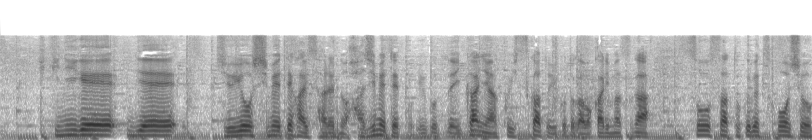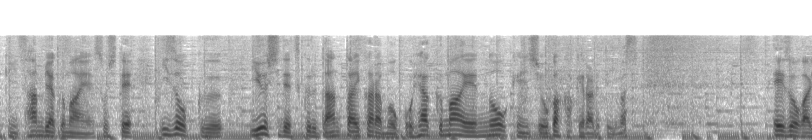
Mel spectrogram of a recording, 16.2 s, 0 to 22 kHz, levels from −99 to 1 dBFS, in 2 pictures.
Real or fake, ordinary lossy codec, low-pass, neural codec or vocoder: real; none; none; none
